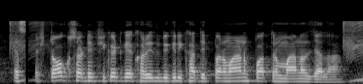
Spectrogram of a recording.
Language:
Bhojpuri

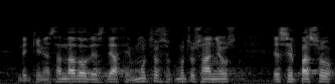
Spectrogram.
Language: Spanish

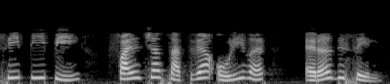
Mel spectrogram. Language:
Marathi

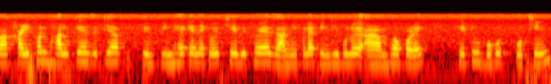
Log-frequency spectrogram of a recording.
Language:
Assamese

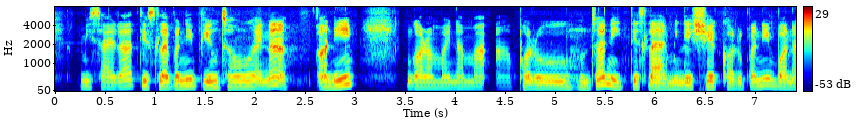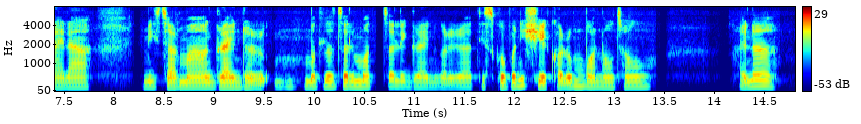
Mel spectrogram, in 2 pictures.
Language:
Nepali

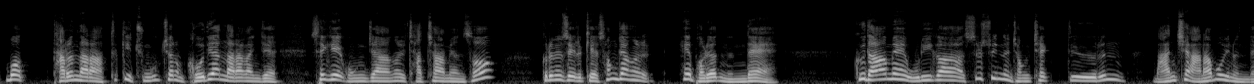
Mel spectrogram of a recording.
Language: Korean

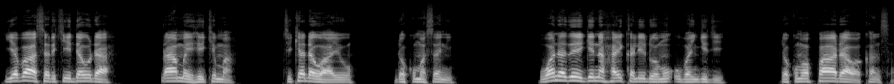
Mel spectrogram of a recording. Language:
Hausa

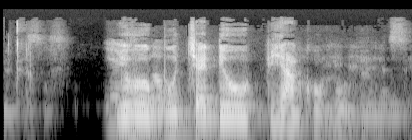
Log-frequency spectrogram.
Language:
Aja (Benin)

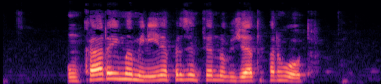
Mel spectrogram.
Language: Portuguese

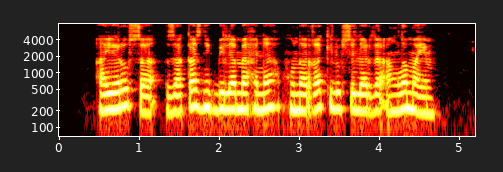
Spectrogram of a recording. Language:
Bashkir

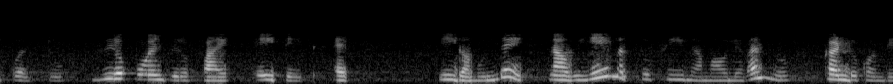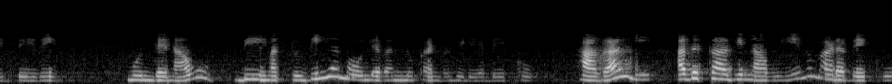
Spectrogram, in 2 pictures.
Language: Kannada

